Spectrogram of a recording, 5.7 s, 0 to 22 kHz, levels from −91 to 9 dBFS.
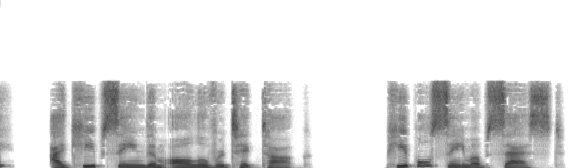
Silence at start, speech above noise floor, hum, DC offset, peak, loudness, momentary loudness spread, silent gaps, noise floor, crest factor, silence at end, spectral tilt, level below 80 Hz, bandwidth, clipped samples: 0 s; 68 dB; none; under 0.1%; -2 dBFS; -19 LUFS; 6 LU; none; -88 dBFS; 18 dB; 0.1 s; -3.5 dB/octave; -72 dBFS; 11.5 kHz; under 0.1%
